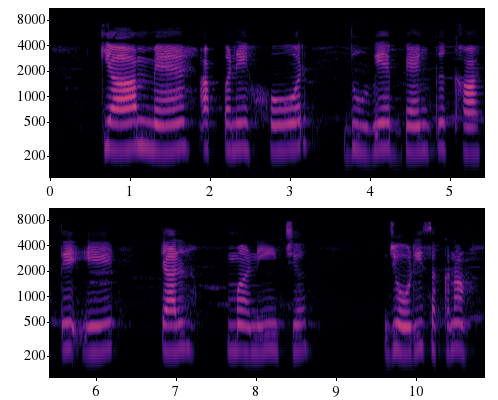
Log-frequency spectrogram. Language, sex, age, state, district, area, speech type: Dogri, female, 30-45, Jammu and Kashmir, Samba, urban, read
